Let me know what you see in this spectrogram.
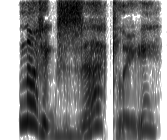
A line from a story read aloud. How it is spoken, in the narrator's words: Kadria hedged, her tone uneasy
